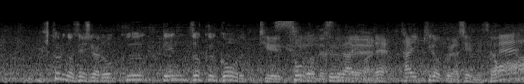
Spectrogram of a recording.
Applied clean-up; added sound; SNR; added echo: none; none; none; none.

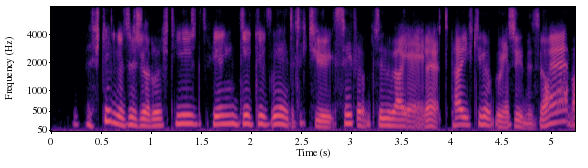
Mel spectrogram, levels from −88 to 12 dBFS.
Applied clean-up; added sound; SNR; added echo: neural diffusion model UNIVERSE++.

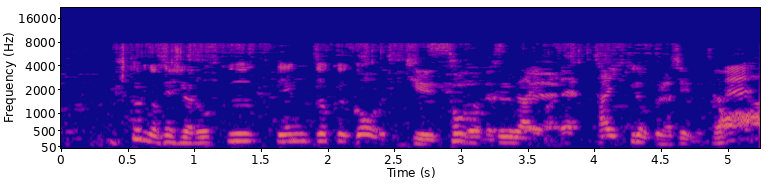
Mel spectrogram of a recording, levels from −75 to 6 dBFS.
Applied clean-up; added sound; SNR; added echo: classical method Wiener filter.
